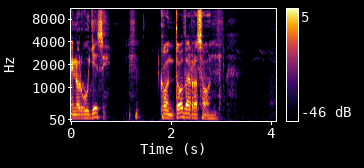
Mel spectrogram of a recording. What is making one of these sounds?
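A younger man laughs and speaks close up.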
